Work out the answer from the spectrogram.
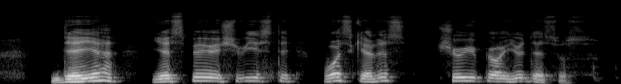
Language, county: Lithuanian, Šiauliai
